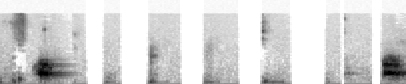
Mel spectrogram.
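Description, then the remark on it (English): Dogs barking: two stronger barks about three seconds apart, with a few softer, shorter barks or yips scattered between them. The whole scene is faint, and nobody speaks. “Can you hear the dogs barking in the background?”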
